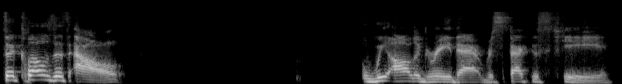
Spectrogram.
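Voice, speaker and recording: Animated man steering a casual chat. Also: mid-range voice, slow pace, no echo. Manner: animated, acts out scenarios in quoted voices; leads and wraps up the discussion. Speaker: podcast co-host.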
